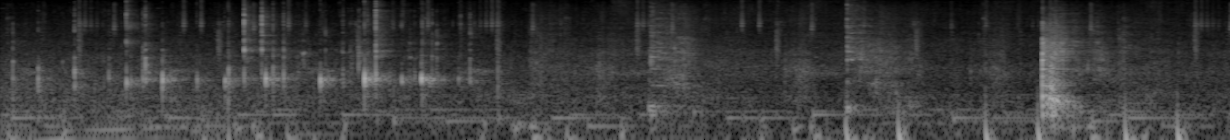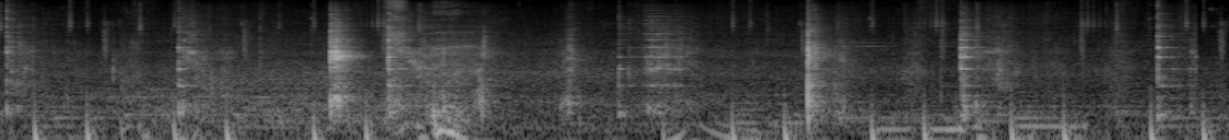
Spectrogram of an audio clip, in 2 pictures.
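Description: A spoon stirs ground spice paste into chicken kondattam in a pan, giving intermittent scraping strokes and occasional metallic clinks over a low, quiet sizzle.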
